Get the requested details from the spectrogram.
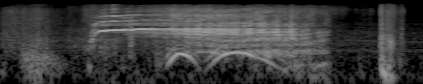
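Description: A horse whinnies loudly and shrilly.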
